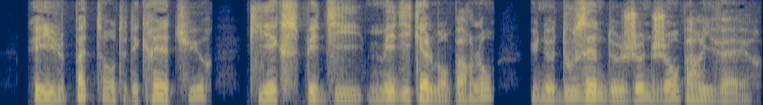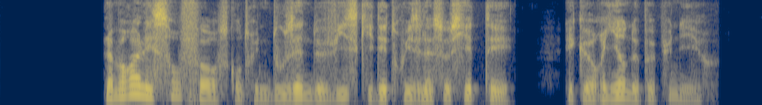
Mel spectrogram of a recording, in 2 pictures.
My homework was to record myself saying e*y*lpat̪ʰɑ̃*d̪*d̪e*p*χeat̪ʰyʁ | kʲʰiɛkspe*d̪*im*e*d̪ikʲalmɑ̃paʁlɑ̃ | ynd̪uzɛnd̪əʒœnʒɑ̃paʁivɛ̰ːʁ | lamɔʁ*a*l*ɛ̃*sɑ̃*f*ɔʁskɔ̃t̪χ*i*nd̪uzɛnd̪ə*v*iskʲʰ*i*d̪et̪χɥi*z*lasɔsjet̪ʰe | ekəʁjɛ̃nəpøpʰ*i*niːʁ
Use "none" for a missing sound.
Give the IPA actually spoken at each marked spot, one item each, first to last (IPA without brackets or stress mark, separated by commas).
i, t̪, k, d̪, e, a, ɛ, f, y, v, i, z, y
